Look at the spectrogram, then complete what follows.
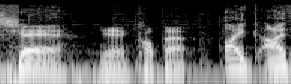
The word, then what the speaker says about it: Cher: once your mic goes live, I do want to ask you, how do you pronounce the singer? Sure. It's Cher.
